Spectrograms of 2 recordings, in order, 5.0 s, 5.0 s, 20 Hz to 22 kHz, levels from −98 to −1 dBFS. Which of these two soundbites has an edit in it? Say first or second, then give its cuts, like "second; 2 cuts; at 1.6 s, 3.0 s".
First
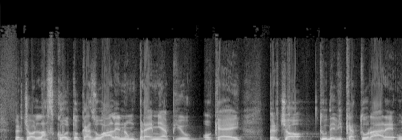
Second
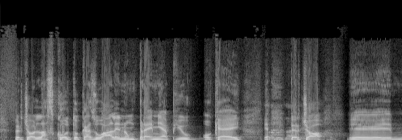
second; 1 cut; at 3.3 s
